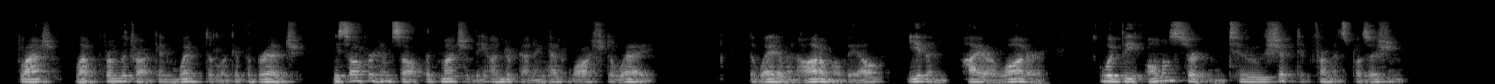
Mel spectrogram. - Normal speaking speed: Yes, average, 170 wpm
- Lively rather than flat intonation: No, average, 3.3 semitones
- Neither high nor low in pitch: No, low, 115 Hz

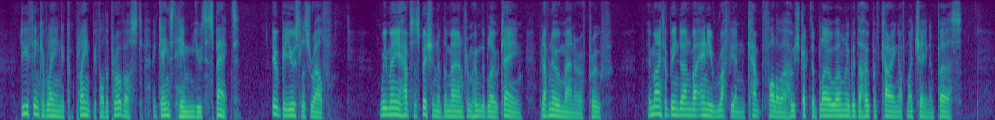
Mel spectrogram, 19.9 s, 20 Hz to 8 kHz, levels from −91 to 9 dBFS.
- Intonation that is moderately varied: Yes, average, 3.4 semitones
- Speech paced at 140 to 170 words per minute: No, average, 185 wpm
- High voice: No, low, 130 Hz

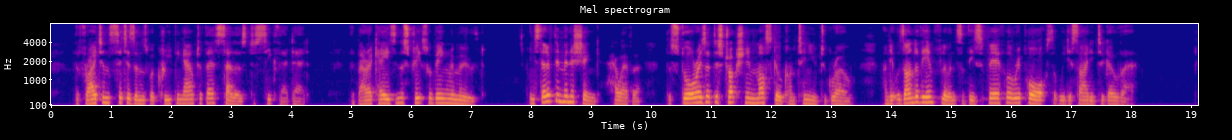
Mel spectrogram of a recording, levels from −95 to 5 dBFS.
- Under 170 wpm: Yes, average, 155 wpm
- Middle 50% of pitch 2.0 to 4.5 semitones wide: No, average, 4.9 semitones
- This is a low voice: No, medium, 145 Hz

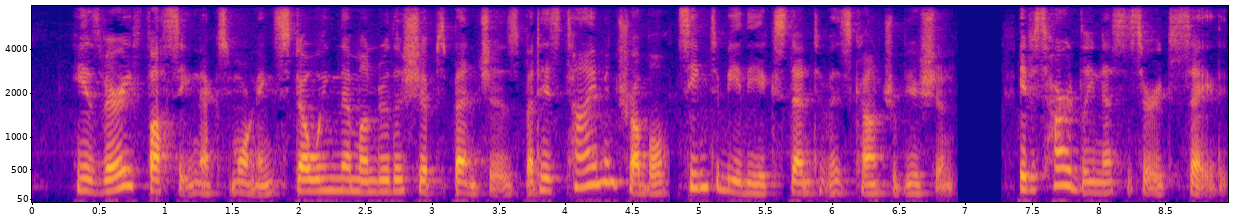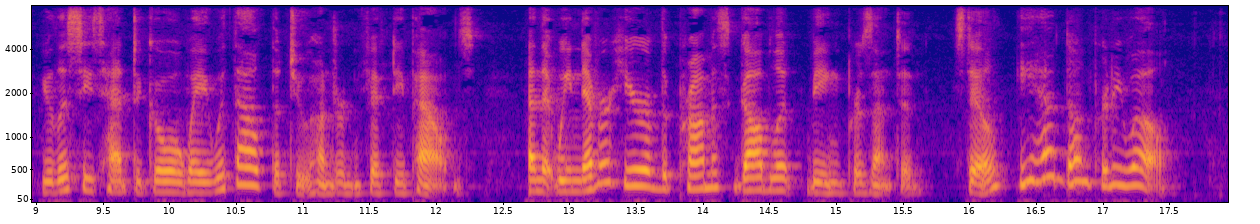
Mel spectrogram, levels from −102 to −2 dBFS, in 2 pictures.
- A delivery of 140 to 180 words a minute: No, average, 195 wpm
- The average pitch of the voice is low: No, medium, 185 Hz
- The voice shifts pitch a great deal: Yes, wide, 8.1 semitones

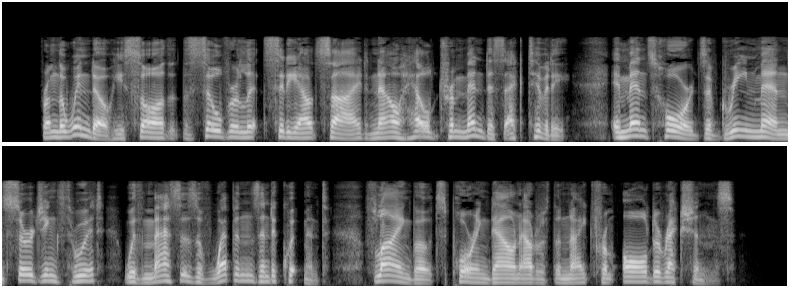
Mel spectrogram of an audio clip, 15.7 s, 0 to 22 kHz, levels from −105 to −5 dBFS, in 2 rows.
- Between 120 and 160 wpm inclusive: Yes, average, 155 wpm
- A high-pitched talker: No, medium, 140 Hz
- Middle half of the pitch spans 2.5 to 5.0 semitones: No, wide, 5.5 semitones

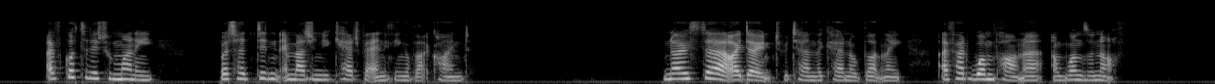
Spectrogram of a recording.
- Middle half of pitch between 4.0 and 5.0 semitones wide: Yes, average, 4.6 semitones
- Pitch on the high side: Yes, high, 215 Hz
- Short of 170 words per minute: Yes, average, 155 wpm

